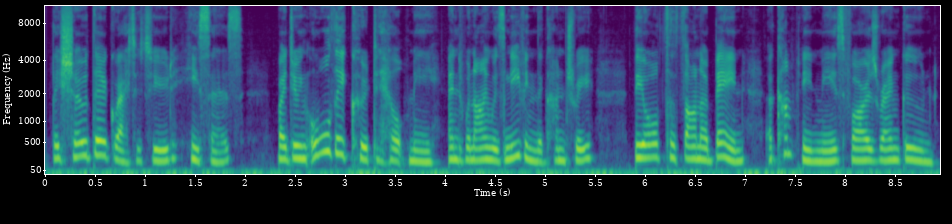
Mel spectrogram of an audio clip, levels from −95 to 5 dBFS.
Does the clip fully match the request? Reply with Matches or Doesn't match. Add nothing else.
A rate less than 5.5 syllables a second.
Doesn't match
